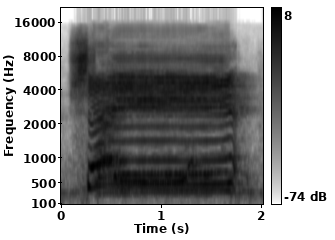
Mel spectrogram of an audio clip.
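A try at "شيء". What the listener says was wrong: شیء. حمزہ کی ادائیگی عین کی آواز نہیں آئے گی.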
